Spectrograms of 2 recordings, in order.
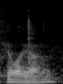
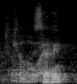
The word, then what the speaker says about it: Kilauea: And then here's another, some more basalt from, I'm going to mispronounce this, Mount Kiliao. Kilauea.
